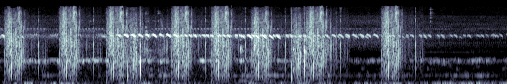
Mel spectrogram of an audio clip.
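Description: Footsteps crunch steadily through dry leaves.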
